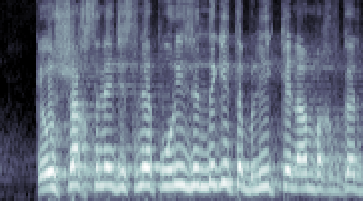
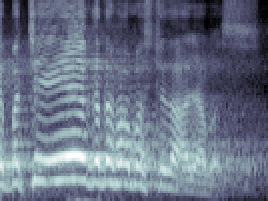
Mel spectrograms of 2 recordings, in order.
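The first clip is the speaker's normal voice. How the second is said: pleading; 6 semitones higher, slower than usual. Acted. Old man begging the drunk youth.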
